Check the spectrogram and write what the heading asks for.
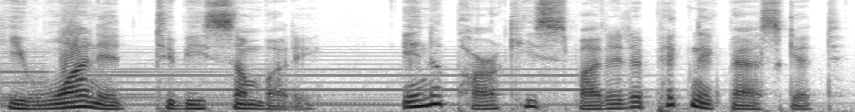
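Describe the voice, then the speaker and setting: A man narrating an animated children's story, reading in an animated, expressive way. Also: lowish voice, normal speed. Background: background music.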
